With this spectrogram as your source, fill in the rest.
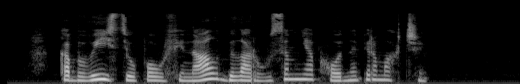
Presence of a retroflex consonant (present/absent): present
